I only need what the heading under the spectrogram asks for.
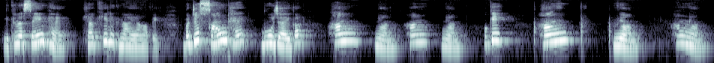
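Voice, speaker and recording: A young woman teaches a language lesson in a high, mellow voice. She explains each point patiently, says example words slowly more than once, and keeps checking that her viewers follow. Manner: explains patiently, often checks understanding with "right?" and "okay?".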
